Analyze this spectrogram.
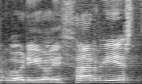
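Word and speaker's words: Goirigolzarri: Nos tenemos que enterar de la historia de Bankia por el señor Gorigoizarri que nunca sé pronunciar bien.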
